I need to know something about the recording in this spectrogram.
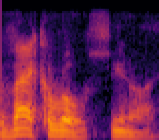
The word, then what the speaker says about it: Vaqueros: They're traveling to San Antonio to face the Vaqueros. Or the Vaqueros. If you can't roll your R.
